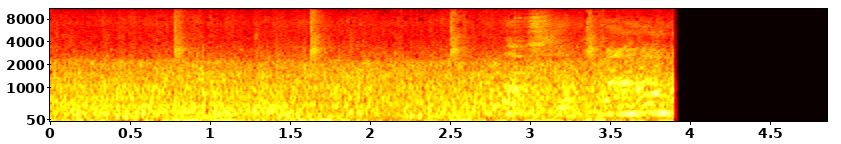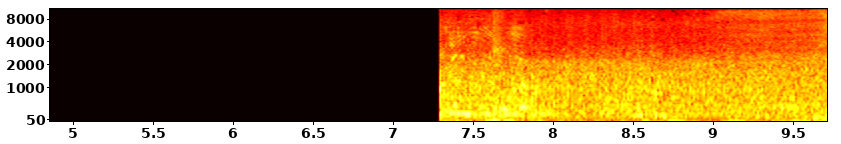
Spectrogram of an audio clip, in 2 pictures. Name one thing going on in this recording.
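Water swirls and gurgles steadily.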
